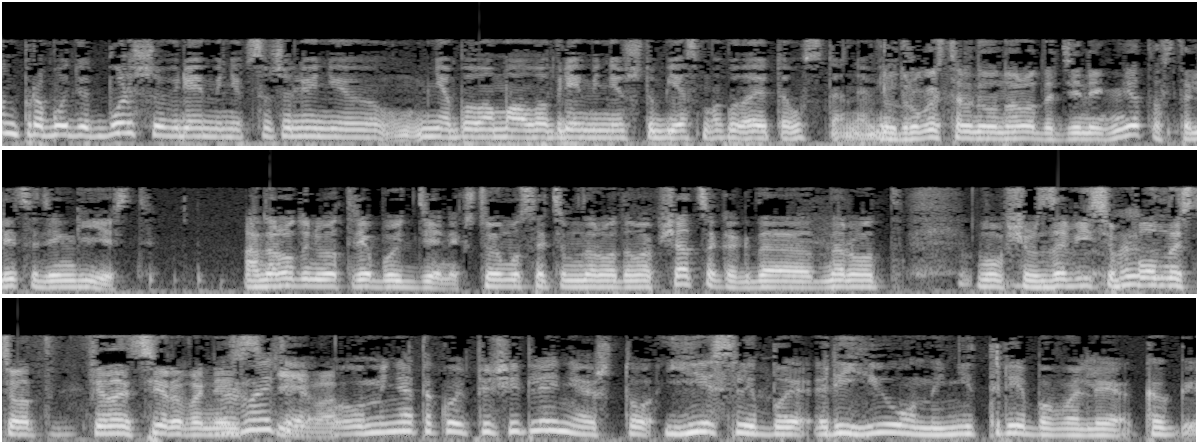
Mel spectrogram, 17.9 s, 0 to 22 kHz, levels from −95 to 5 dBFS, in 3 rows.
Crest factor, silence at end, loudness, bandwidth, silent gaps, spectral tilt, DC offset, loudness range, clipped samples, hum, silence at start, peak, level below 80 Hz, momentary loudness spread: 12 dB; 0 s; -13 LUFS; 8.8 kHz; none; -5.5 dB/octave; under 0.1%; 1 LU; under 0.1%; none; 0 s; 0 dBFS; -34 dBFS; 5 LU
